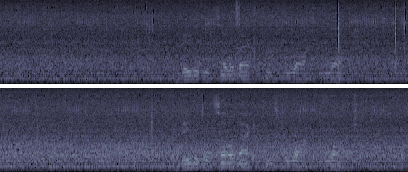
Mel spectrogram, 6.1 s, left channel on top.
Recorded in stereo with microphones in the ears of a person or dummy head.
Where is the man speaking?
35° right (ahead or behind), 2 m.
